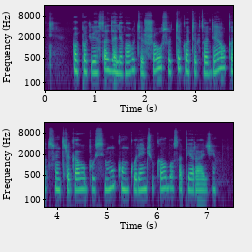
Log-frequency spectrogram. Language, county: Lithuanian, Vilnius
